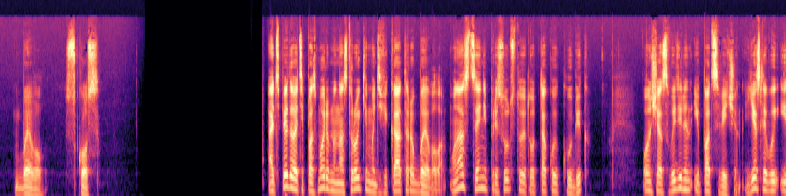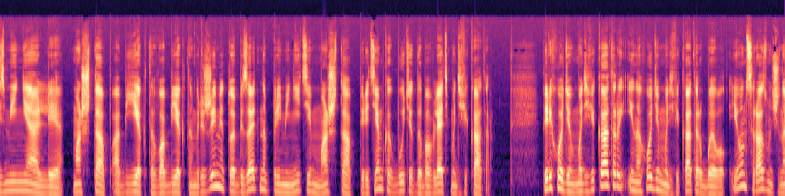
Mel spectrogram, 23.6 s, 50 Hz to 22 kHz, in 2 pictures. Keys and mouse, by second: 7.2-7.8 shift+middle drag, 8.0-9.1 middle drag, 14.9-17.3 drag, 20.5-22.3 drag.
